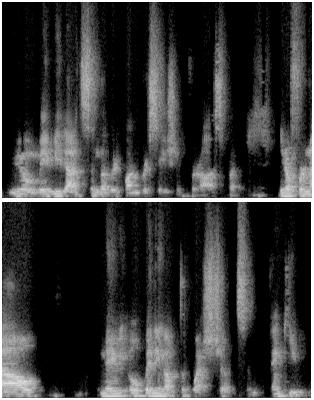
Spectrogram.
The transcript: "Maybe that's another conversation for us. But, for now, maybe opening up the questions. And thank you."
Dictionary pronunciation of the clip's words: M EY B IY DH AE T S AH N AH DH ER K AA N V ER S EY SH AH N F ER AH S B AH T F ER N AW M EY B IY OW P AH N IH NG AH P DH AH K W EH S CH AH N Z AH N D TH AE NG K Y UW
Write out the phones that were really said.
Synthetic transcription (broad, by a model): M EY B IY DH AE T S AH N AH DH ER K AA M V ER S EY SH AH N F ER AH S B AH T F ER N AW M EY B IY OW P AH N IH NG AH P DH AH K W EH S CH AH N Z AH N TH AE NG K Y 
